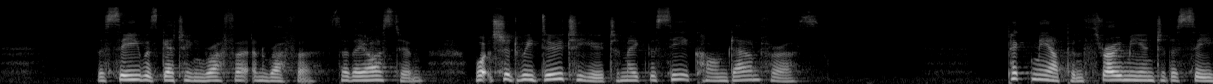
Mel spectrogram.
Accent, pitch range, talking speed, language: British, 165-200 Hz, 170 wpm, English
